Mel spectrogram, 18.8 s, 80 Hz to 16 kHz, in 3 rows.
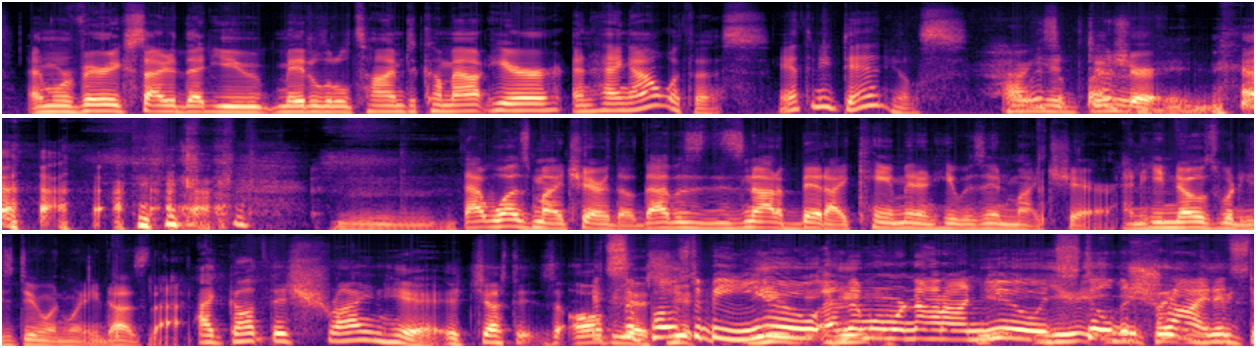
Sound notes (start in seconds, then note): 6.0 laughter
